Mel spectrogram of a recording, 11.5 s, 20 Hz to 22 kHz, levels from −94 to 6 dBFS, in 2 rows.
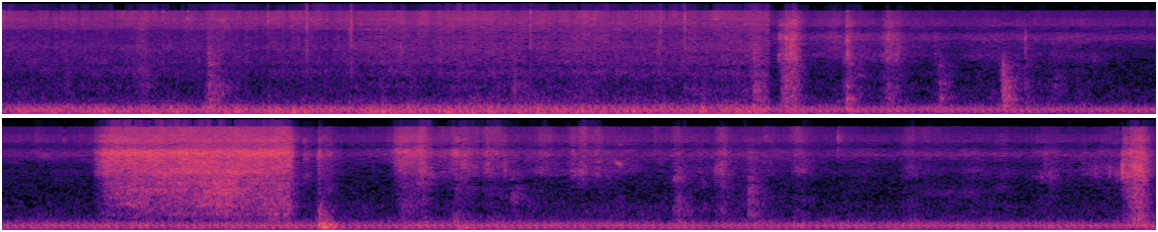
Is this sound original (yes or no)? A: yes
